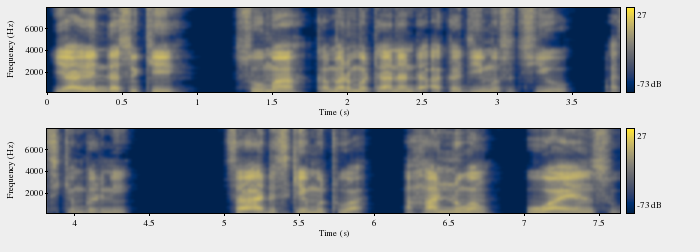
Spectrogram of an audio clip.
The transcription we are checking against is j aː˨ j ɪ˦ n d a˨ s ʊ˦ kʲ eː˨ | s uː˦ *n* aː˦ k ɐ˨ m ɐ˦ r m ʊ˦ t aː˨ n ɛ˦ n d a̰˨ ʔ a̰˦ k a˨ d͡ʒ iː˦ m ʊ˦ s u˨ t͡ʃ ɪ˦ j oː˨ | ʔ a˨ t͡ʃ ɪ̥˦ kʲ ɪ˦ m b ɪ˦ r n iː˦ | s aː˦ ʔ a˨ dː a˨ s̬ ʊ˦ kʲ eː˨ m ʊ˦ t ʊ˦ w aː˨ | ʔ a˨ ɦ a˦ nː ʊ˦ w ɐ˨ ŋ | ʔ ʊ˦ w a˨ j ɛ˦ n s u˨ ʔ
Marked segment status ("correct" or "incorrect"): incorrect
